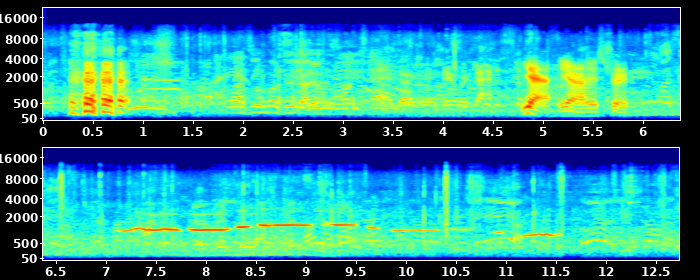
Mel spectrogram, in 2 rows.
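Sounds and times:
faint noise: 0.0 - 12.7
laughter: 0.2 - 1.4
speech: 0.2 - 1.4, 2.0 - 6.8
person whistling a Scottish tune: 7.2 - 11.6.

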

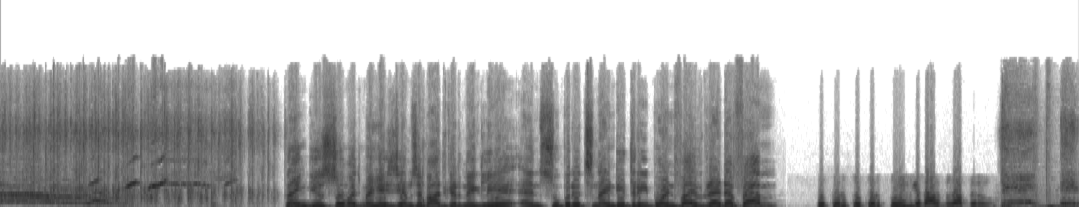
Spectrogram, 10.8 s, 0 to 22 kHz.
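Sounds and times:
loud applause and cheering from a crowd: 0.0 - 2.8
high whistles: 0.9 - 2.5
speech: 2.8 - 10.7.

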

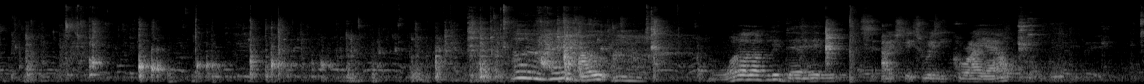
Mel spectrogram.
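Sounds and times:
ceramic cup clattering against a sink basin while being washed: 0.0 - 6.6
running water splashing in a sink: 0.0 - 7.1
speech: 5.9 - 6.6, 7.4 - 10.8.

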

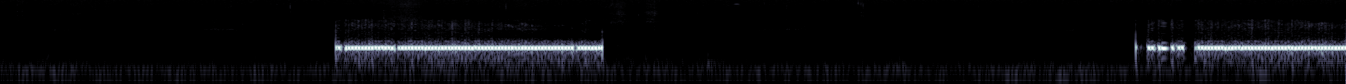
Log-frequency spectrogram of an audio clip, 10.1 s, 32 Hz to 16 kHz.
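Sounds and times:
outgoing telephone call ringback tone: 2.5 - 4.6, 8.5 - 10.0.

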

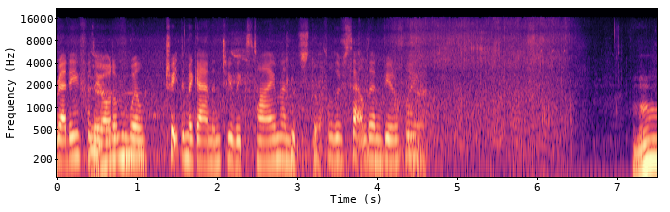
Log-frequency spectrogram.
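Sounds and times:
speech: 0.0 - 4.8, 7.2 - 7.5
honeybees buzzing around a hive: 0.4 - 6.5
bee droning at the microphone trying to sting it: 3.4 - 6.5.

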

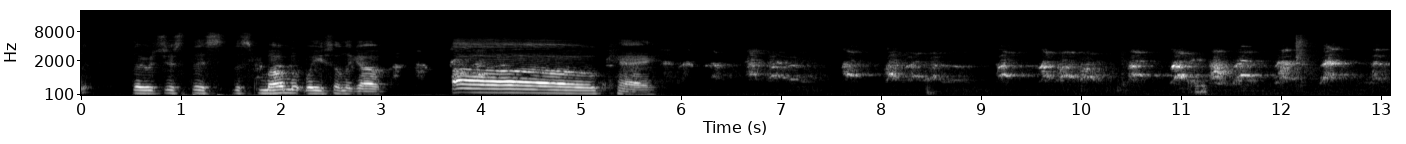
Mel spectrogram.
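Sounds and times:
speech: 0.5 - 5.9
dog barking and yowling outside: 3.0 - 4.0, 5.8 - 13.0.

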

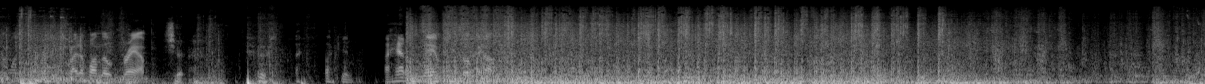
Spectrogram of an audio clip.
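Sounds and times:
speech: 0.8 - 5.6
rapid gunfire from a video game shootout: 4.0 - 12.0.

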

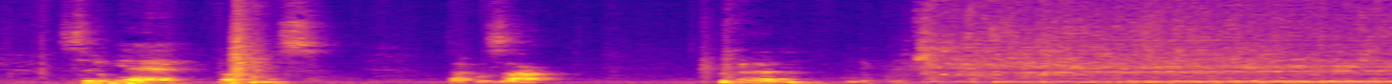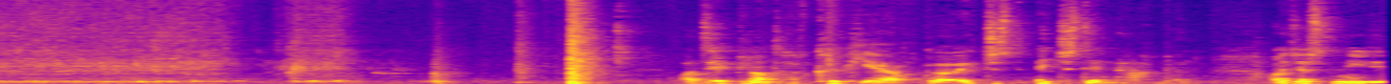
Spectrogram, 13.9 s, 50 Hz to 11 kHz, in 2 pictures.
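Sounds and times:
speech: 0.4 - 1.7, 2.3 - 2.9, 3.6 - 5.1, 10.4 - 13.9
tap water running into a kettle: 4.6 - 9.0.

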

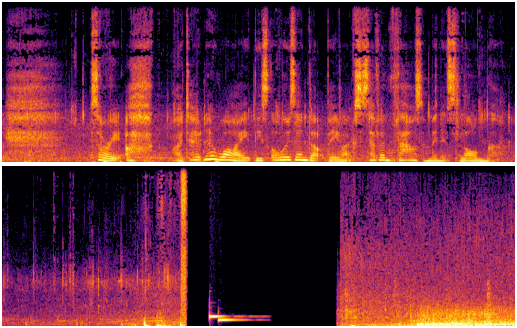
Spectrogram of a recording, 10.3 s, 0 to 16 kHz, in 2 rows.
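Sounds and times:
speech: 0.9 - 5.2
short electronic beep: 7.2 - 7.8
heavy rain pouring down in a storm: 8.5 - 10.2
thunder cracking through a storm: 8.5 - 10.2.

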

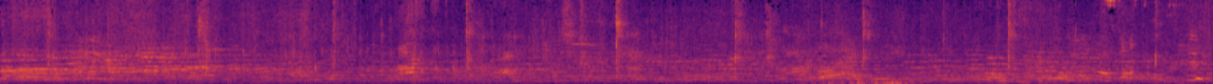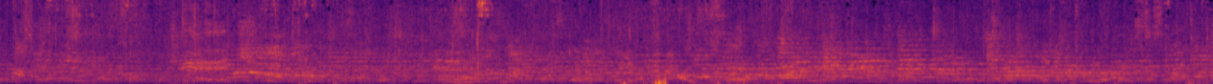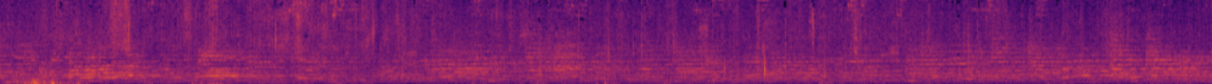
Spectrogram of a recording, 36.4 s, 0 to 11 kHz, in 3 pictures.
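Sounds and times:
church bells in Chesterfield: 0.0 - 36.3
market ambience in Chesterfield: 0.0 - 36.3.

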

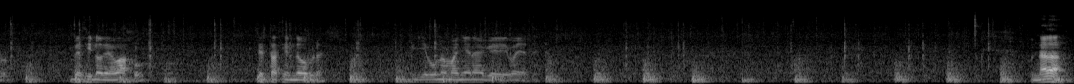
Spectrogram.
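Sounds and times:
soft evenly spaced thuds: 0.0 - 10.3
steady rain hissing: 0.0 - 10.7
speech: 0.7 - 1.8, 2.6 - 3.6, 4.2 - 5.5, 10.4 - 10.7.

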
